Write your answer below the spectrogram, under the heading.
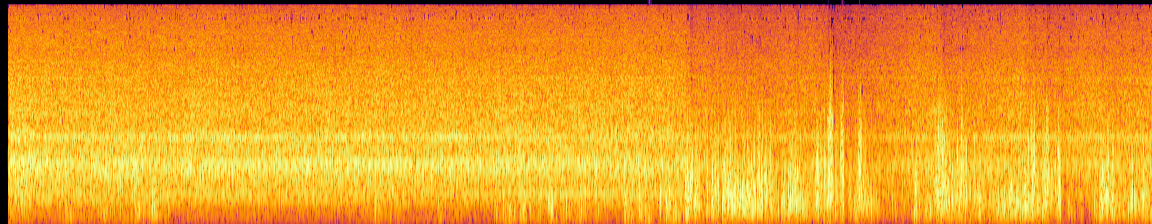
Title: Weird noise when AC is on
